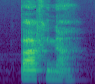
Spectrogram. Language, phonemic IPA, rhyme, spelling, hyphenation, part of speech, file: Dutch, /ˈpaːɣinaː/, -aːɣinaː, pagina, pa‧gi‧na, noun, Nl-pagina.ogg
- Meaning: page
